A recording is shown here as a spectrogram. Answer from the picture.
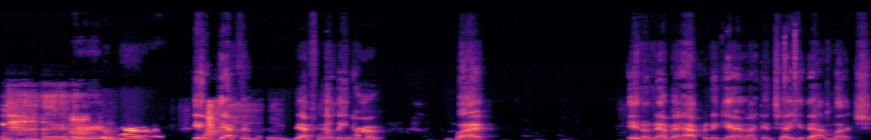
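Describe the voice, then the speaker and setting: A woman at a medium pitch talks at a fairly slow pace with lively intonation and long, frequent pauses. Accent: American. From New York, Queens. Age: 50s. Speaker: house music singer. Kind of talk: interview.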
